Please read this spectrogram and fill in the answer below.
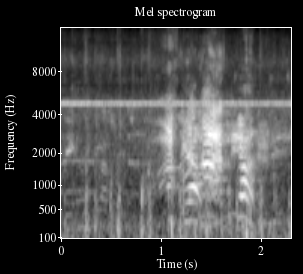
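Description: A raised voice shouting on the football pitch, loudest in the second half, over a light patter of players' running footsteps on hard dry ground.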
